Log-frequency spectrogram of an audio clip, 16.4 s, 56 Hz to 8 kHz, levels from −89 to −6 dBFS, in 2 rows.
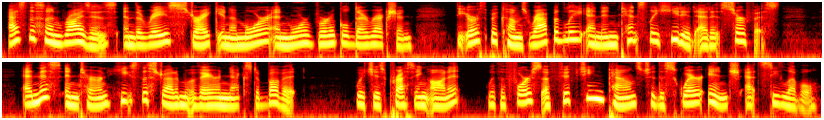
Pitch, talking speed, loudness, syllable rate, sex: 200 Hz, 200 wpm, -20 LUFS, 5.5 syllables/s, female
